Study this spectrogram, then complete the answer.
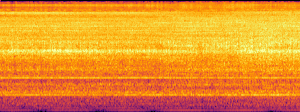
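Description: A machine running steadily after a belt drive conversion, giving a constant, loud whirring drone with an even tone and no breaks, close by.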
